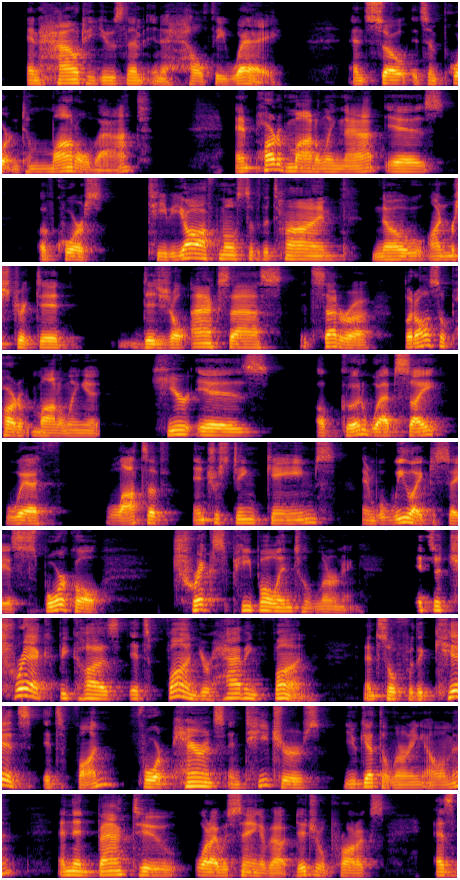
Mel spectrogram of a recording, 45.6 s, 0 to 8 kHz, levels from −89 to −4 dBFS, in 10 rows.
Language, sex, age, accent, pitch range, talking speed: English, male, 40-59, American, 110-130 Hz, 135 wpm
